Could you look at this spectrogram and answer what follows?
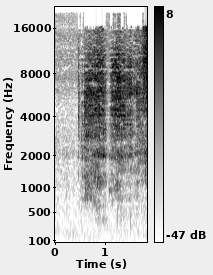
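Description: Makhani gravy is stirred with cashew nut paste in a pan, a close, continuous scraping and rubbing with short pauses, loud and alone.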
